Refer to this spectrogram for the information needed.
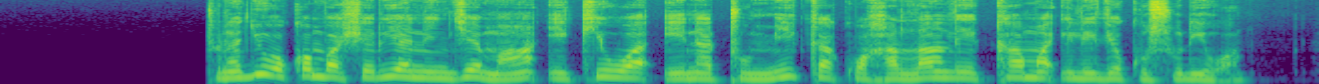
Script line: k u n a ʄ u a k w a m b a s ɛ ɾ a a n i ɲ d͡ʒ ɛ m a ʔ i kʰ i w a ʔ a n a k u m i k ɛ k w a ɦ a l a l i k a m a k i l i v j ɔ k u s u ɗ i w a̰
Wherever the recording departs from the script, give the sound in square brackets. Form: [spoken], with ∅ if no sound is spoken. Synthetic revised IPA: [t] u n a ʄ u a k w a m b a [ʃ] ɛ ɾ [i] a n i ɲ d͡ʒ ɛ m a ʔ i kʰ i w a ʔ [i] n a [t] u m i k [a] k w a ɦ a l a l i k a m a [ʔ] i l i v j ɔ k u s u ɗ i w a̰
